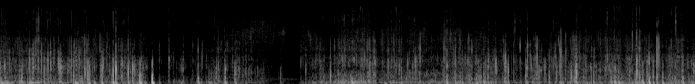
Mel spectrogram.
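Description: Long nails scratch and tap across crinkly plastic film wrapped around the grille of a large microphone. The result is a dense, low, rumbling crackle of quick crinkles, with a few sharper taps. It briefly fades quieter around the third second, then resumes steadily.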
